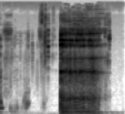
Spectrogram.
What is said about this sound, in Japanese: 生ゲップ。お姉さんのエロくて下品なゲップはおかずになってますか？ゲップでオナニーしたがりの変態お兄さんたち。リアルに今私が本当にマイクの前でゲップしてるんだよ。耳の形したマイクの前で。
